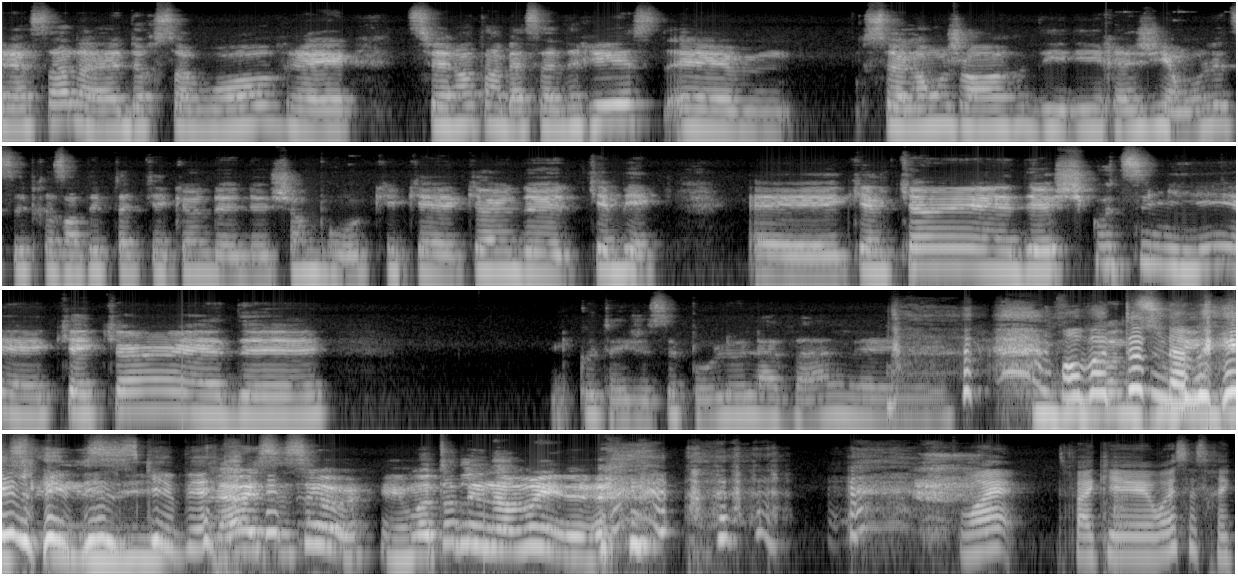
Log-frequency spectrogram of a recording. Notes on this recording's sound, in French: Certains ajustements audio seront faits dans les prochains enregistrements.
